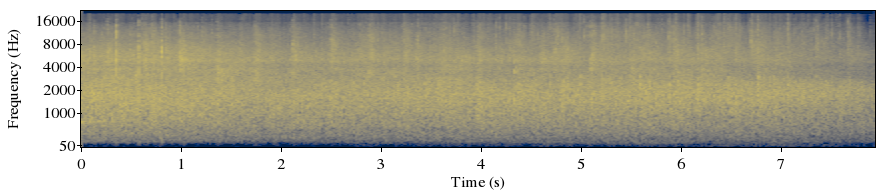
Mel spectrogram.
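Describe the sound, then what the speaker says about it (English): Audience applause for award nominees at a teaching and learning conference award ceremony: steady, dense clapping from a large crowd that holds evenly throughout and tapers slightly at the end, with no voices. "Let's give a round of applause to all of our incredible nominees"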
